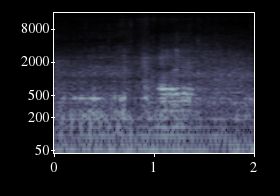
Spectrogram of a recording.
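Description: Low, steady wind rumble on a handheld microphone, with a man saying one short word about a second in.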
